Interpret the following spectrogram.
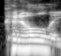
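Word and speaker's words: cannoli: two like you know canoli you're not supposed to pronounce the I it's canol where are you coming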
